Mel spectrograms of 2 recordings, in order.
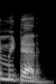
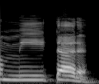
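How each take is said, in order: First: "मीटर" said quickly with a short इ; short clipped vowel. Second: "मीटर" with a long, stretched ई; drawn-out vowel. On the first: Teacher shows how not to read it, "मीटर" with unstretched vowel. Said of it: "ऐसे नहीं पढ़ेंगे". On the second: Teacher shows pupils the long matra, "मीटर" stretched out. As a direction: hold the ई in "मीटर" before finishing the word. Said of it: "खींच के पढ़ेंगे इसको". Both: Shown as a demonstration.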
